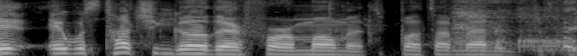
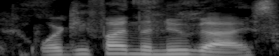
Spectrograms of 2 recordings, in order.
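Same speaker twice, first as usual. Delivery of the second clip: quiet half-whispered tone; 5 dB quieter than usual. Speaking in character as Val to Lyra: half-whispering. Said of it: "Val's gonna whisper to Lyra".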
